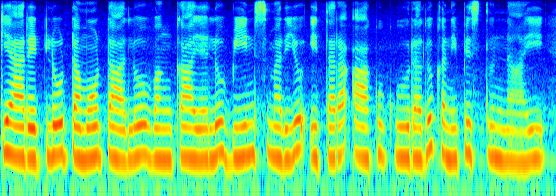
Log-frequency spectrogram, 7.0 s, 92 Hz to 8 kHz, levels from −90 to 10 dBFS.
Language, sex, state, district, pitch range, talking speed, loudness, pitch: Telugu, female, Telangana, Hyderabad, 215-235 Hz, 70 wpm, -16 LUFS, 225 Hz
